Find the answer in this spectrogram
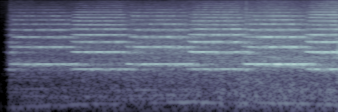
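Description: Two-tone emergency vehicle siren alternating between a high and a low pitch roughly every three-quarters of a second, cutting in suddenly and growing louder.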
